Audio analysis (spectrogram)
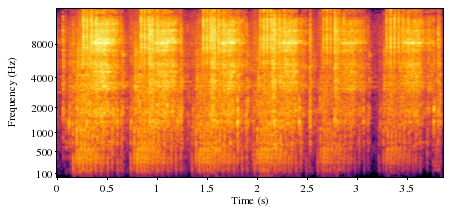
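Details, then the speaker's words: Stihl KM56RC weed eater, no-start with good spark and fuel-wet plug, compression tester fitted: repeated rasping pull-cord strokes about every 0.6 s, no firing; very little or no compression, heavy carbon on piston found later. "okay we got uh no compression or very little so very little"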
